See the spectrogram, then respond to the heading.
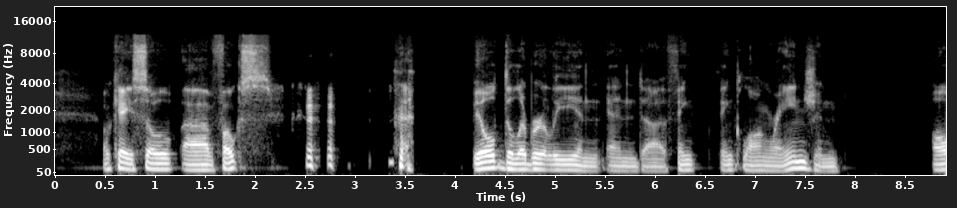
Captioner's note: laughter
